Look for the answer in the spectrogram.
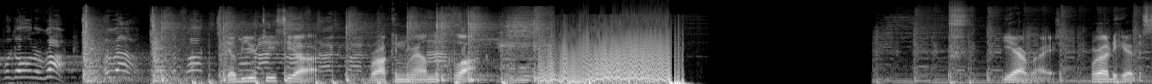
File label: radio id long sample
